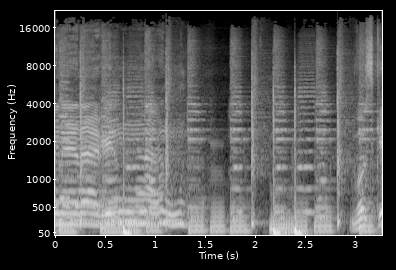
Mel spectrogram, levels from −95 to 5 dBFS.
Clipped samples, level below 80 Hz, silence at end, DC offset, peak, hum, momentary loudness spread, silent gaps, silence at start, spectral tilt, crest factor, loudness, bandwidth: under 0.1%; -20 dBFS; 0 s; under 0.1%; 0 dBFS; none; 8 LU; none; 0 s; -5 dB/octave; 14 dB; -15 LUFS; 19.5 kHz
